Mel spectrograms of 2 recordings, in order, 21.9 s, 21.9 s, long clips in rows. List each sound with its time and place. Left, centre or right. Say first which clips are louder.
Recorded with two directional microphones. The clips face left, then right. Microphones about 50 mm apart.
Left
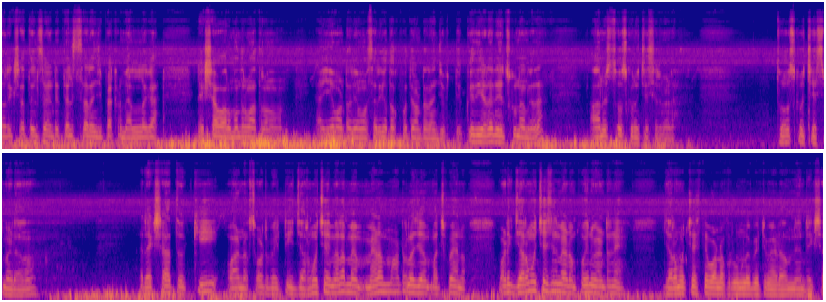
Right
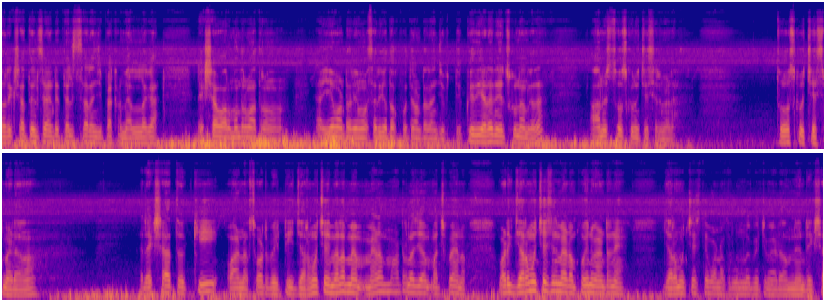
0.0 s speech: right 6 dB; right
0.8 s speech: right 2 dB; centre
5.3 s speech: right 1 dB; centre
6.1 s speech: right 4 dB; right
10.3 s speech: right 6 dB; right
12.8 s speech: right 2 dB; centre
15.9 s speech: even; centre
16.6 s speech: right 1 dB; centre
20.1 s speech: left 5 dB; left
21.6 s speech: right 1 dB; right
